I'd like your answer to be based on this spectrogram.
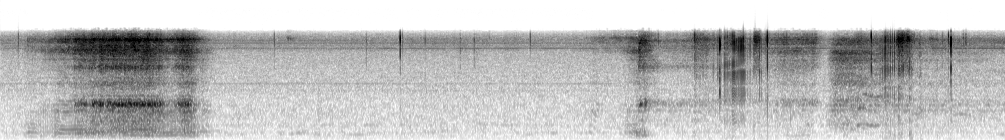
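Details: Adult man (father) snoring very loudly: a loud, harsh snore at the start, then quiet room with a few clicks and later softer noisy breaths; snoring.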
